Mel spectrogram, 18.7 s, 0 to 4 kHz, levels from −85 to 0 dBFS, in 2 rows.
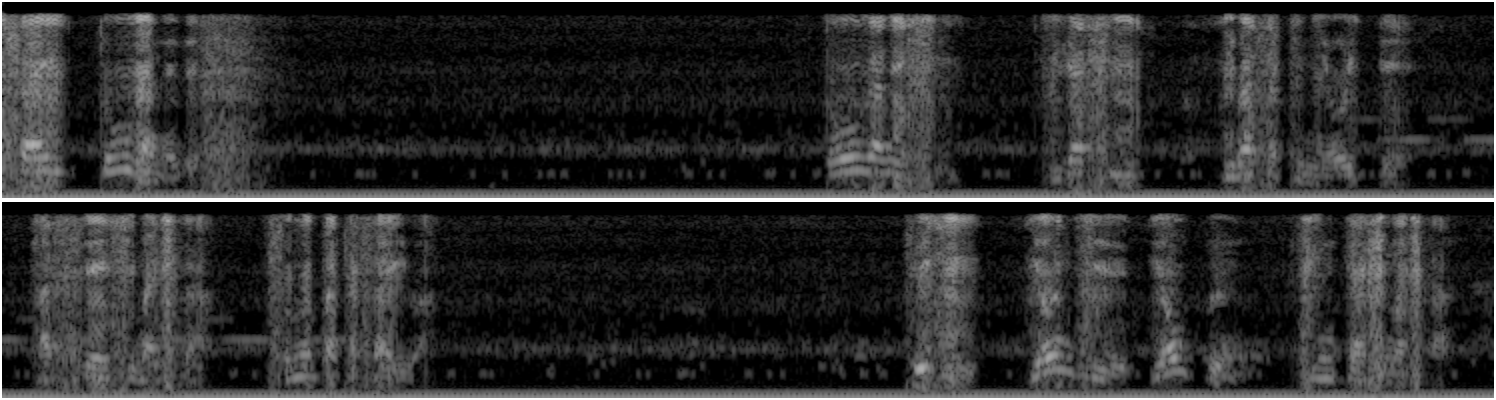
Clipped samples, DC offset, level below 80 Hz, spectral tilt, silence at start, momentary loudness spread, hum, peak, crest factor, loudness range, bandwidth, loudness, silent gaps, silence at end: under 0.1%; 0.5%; -54 dBFS; 0 dB/octave; 0 s; 25 LU; none; -14 dBFS; 26 dB; 12 LU; 3.7 kHz; -36 LUFS; none; 0 s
